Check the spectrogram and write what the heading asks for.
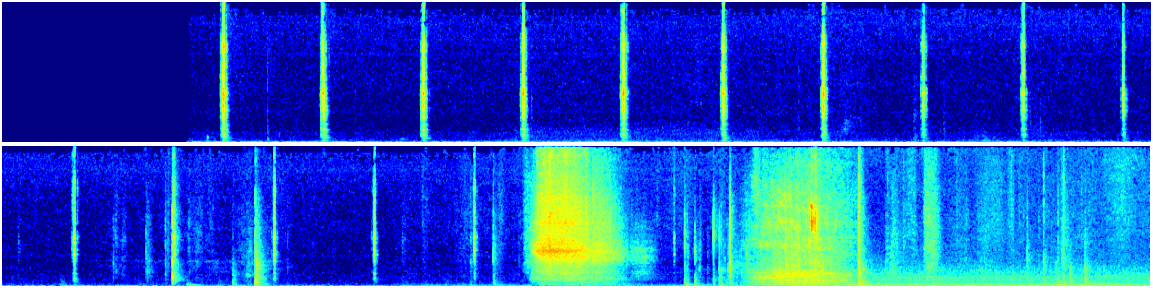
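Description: A clock ticking once a second in a quiet room. Near the end a curtain swishes twice as it is pulled aside, followed by a steady hiss of background noise.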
